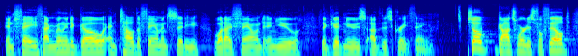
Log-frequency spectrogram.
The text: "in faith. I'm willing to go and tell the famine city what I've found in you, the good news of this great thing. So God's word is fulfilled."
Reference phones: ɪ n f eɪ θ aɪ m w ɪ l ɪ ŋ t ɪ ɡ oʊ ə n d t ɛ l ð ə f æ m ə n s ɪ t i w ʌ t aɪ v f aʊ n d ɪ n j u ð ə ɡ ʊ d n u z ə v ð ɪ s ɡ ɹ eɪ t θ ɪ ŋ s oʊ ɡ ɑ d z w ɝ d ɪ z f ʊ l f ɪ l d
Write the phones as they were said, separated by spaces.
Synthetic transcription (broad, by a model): ɪ n f eɪ θ aɪ m w ɪ l ɪ ŋ t ɪ ɡ oʊ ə n t ɛ l ð ə f æ m ə n s ɪ t i w ʌ t aɪ v f aʊ n d ɪ n j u ð ə ɡ ʊ d n u z ə v ð ɪ s ɡ ɹ eɪ t θ ɪ ŋ s oʊ ɡ ɑ d z w ɝ d ɪ z f l f ɪ l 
